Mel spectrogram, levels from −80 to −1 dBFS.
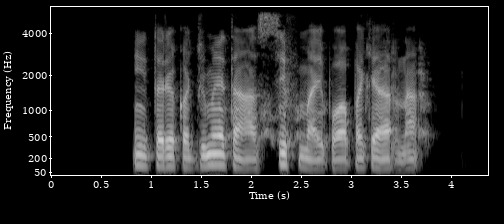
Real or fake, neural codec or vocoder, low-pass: fake; vocoder, 44.1 kHz, 80 mel bands, Vocos; 5.4 kHz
